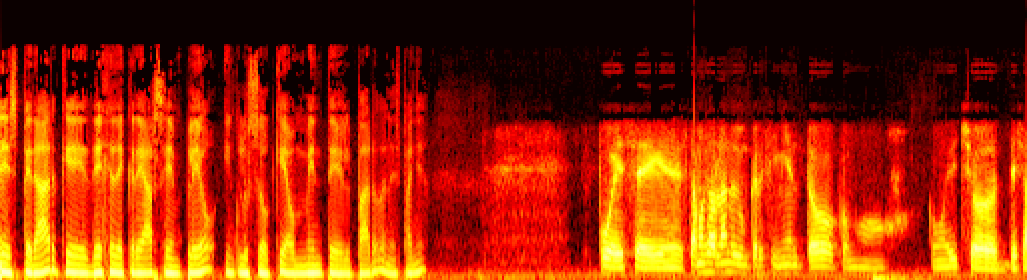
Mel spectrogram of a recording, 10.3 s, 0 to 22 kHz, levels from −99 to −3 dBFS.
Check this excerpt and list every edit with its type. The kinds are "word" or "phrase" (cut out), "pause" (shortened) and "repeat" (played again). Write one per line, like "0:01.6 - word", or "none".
none

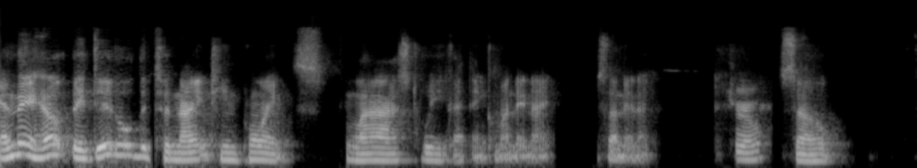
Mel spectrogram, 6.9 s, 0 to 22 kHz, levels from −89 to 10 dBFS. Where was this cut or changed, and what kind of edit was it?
0:01.1 - word
0:02.5 - pause
0:03.7 - word
0:05.8 - pause

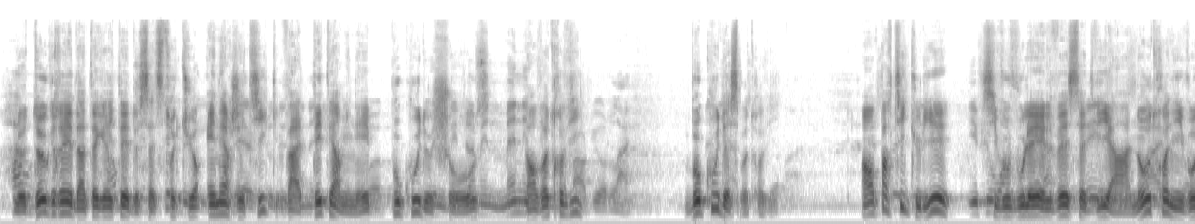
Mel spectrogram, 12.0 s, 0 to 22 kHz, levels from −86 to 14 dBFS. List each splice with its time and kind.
0:07.4 - word

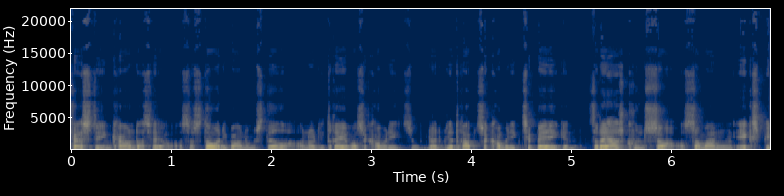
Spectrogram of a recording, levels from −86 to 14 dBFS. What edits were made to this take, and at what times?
0:05.1 - pause

